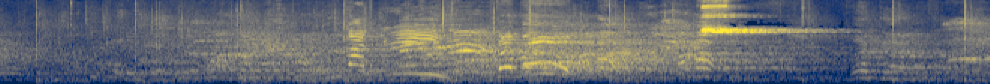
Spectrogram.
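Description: Basketball game in a gymnasium: sneakers squeak on the hardwood floor in quick arching chirps as players run and cut, with the ball bouncing and spectators' voices echoing around the hall.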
